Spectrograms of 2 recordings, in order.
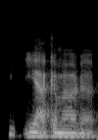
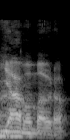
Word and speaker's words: Yamamoto: Yakamoto or Yamamoto. Yamamoto, not Yako.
